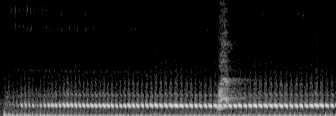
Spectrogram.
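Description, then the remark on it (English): A person imitates a screech owl with a steady, mid-pitched trilled whistle held for about three seconds, rapidly pulsing on one note, with a brief click near the end. “What does the screech of a screech owl sound like? Can you describe it?”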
